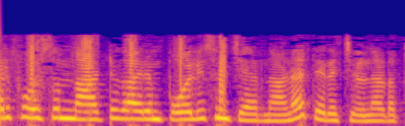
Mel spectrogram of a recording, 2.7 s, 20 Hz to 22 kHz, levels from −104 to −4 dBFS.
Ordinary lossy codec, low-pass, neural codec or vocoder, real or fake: none; 7.2 kHz; none; real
